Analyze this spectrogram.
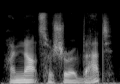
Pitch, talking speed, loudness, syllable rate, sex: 95 Hz, 300 wpm, -19 LUFS, 6.1 syllables/s, male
